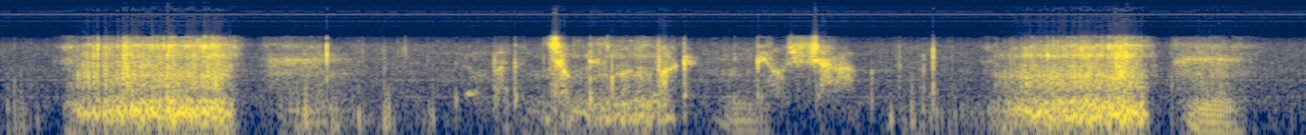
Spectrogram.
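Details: Ongoing snoring during sleep: loud, rough, rattling snores with quieter snuffling breaths between them, in a quiet room.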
